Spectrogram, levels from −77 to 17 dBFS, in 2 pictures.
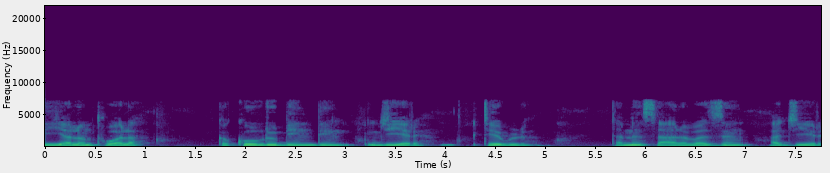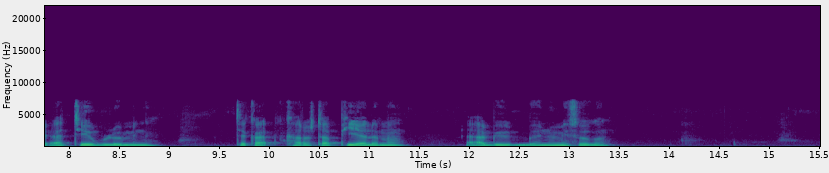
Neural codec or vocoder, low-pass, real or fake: codec, 24 kHz, 0.9 kbps, WavTokenizer, medium speech release version 1; 7.2 kHz; fake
